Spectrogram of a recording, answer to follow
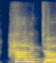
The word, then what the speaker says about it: character: on the right syllable character is accented on the first syllable character if you accent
